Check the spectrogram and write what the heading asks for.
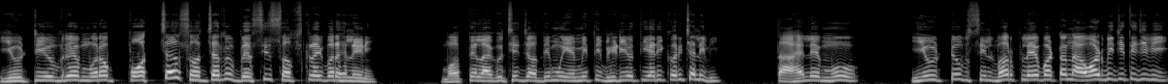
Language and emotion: Odia, happy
